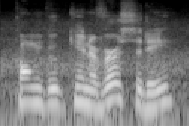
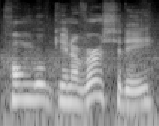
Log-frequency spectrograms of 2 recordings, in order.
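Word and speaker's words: Konkuk University: And that's why, you know, Konguk University, see, I just pronounced it with a K, a hard K.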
